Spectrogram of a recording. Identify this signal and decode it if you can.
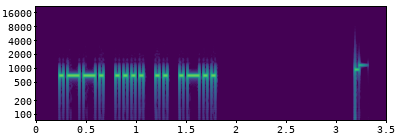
Morse code, heard as a keyed tone, about 30 wpm, 700 Hz. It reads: PHIL
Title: USA Common Names - 30wpm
